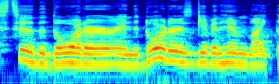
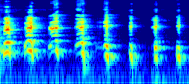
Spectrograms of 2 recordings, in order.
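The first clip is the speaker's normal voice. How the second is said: long high cackle; high, helpless laughing fit; 10 semitones higher, 4 dB louder than usual. Real, not acted. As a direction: keep laughing till it trails off. Cracks up at her reaction.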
